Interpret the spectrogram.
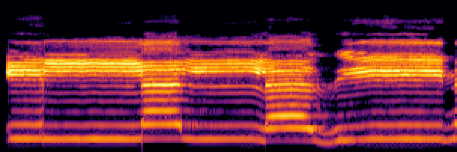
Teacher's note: لام یہ والا بھی مشدد ہے اور دوسرا لام بھی مشدد ہے. ہم نے ان کو سختی سے پڑھنا ہے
